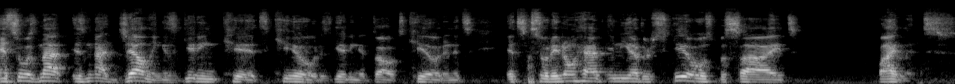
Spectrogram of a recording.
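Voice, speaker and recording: A man speaks in a normal speaking voice at medium pitch. His pitch varies an ordinary amount, and his pace is moderate. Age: 60s. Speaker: author and anti-violence activist. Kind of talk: interview. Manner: repetitive, conversational with filler words.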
